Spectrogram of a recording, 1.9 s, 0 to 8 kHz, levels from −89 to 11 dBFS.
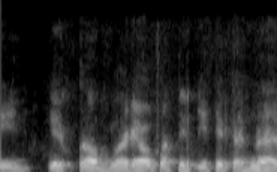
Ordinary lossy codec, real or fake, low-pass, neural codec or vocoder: AAC, 48 kbps; fake; 7.2 kHz; codec, 24 kHz, 1.5 kbps, HILCodec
